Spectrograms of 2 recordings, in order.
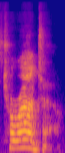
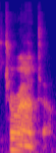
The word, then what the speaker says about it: Toronto: __ ] City yeah no it's Toronto it's Toronto that's how you say it because there's a tea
